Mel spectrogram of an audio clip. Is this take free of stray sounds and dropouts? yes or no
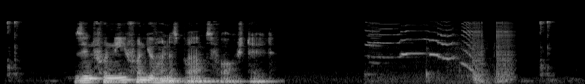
no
